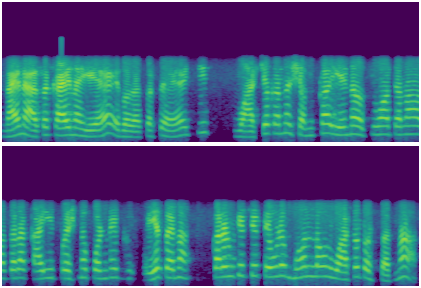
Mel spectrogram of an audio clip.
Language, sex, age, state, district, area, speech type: Marathi, male, 45-60, Maharashtra, Raigad, urban, conversation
